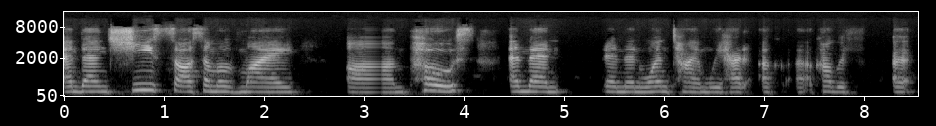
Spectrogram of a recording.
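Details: Adult woman who stutters, herself a speech-language pathologist; mainly silent blocks when younger, later fillers, with covert periods; here part-word and word repetitions; stuttering.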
